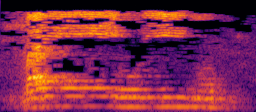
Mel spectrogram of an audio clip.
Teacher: Sebagai pengaruh dari nun yang masih ada sebagian sifatnya yang lebur ke dalamnya. Nunnya hilang, namun masih ada sisa sifatnya, itu sifat gunnah.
